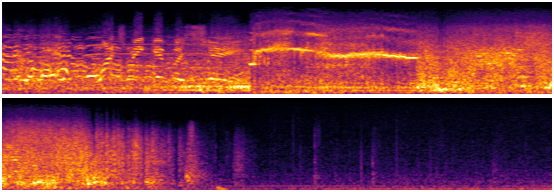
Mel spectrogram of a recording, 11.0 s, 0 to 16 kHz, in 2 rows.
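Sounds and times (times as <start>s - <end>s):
loud car crash: 2.5s - 7.6s
debris clattering: 4.2s - 8.0s.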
